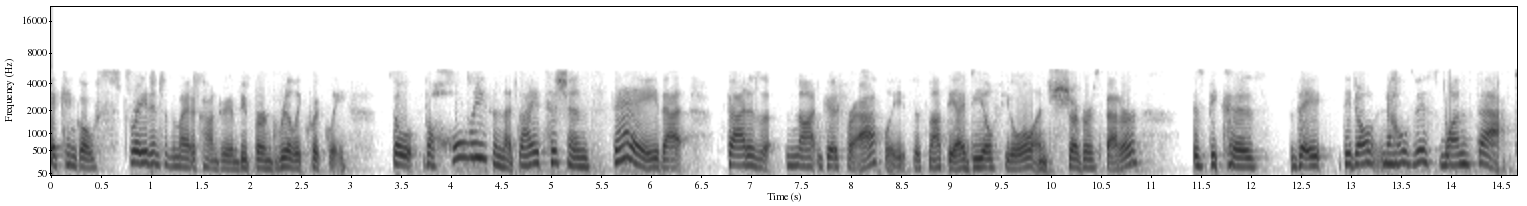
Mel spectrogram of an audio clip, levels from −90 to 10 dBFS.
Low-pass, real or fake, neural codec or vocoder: 5.4 kHz; fake; vocoder, 44.1 kHz, 128 mel bands every 256 samples, BigVGAN v2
